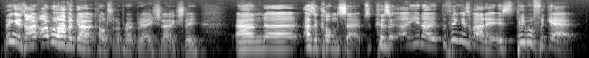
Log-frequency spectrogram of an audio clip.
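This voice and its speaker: Young English male stand-up, high, bright and a bit gravelly, chatty and self-mocking. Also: very animated, fast. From England. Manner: chatty, self-mocking, with frequent filler words. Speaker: stand-up comedian. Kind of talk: stand-up comedy set. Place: comedy club stage.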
